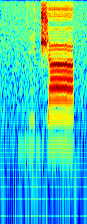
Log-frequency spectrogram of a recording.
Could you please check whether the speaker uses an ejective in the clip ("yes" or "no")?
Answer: no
